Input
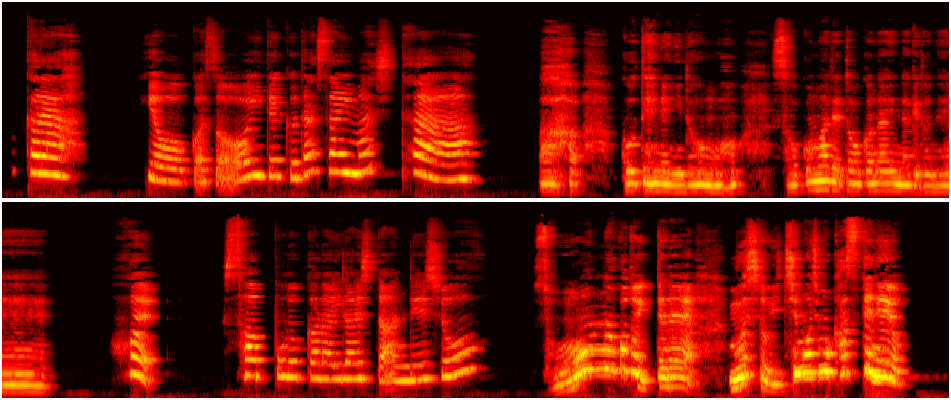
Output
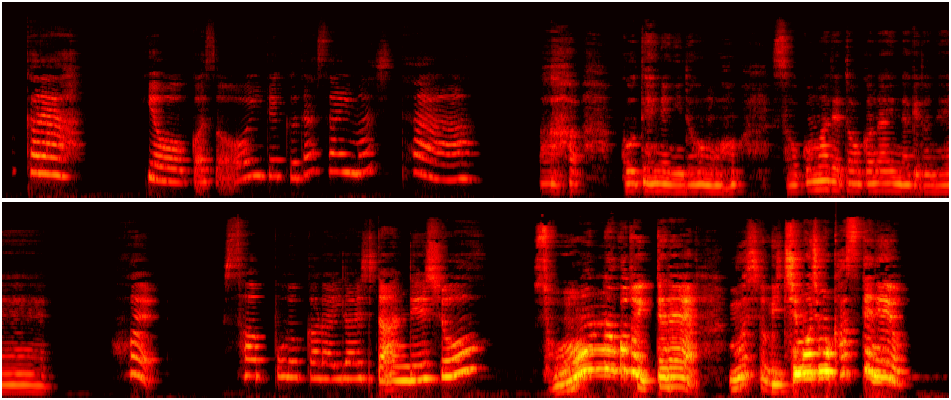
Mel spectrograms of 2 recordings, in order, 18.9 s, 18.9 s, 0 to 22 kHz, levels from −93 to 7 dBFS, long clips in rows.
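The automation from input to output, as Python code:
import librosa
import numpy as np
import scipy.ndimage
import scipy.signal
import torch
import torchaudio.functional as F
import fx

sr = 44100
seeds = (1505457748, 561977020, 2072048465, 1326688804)

y = fx.gain(x, sr, db=fx.steps((0.0, -13.0), (2.12, -20.0), (5.49, -12.5), (13.14, -0.5), (16.42, -9.5), (17.17, 2.0), (17.81, -5.5)))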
